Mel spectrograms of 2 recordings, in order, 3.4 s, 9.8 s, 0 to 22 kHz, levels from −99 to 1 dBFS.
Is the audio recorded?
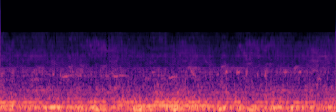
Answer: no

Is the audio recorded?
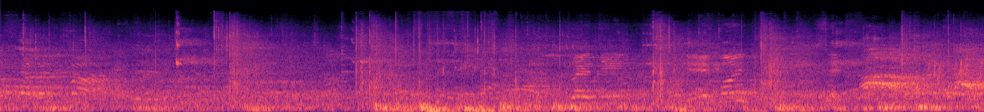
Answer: no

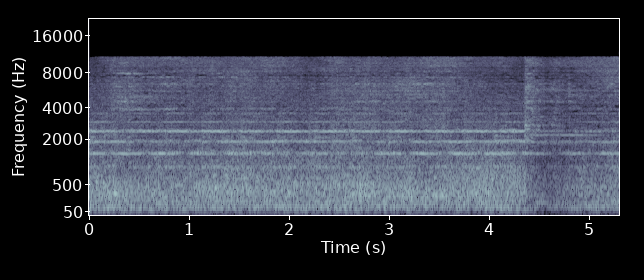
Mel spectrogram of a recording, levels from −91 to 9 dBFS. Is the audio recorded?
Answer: no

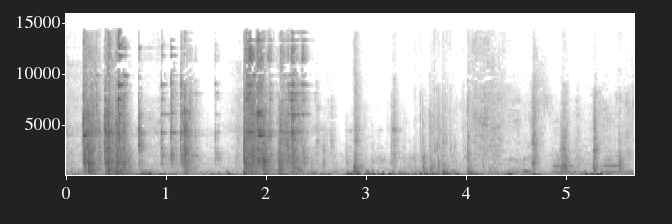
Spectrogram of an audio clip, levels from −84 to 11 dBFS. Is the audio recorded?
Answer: yes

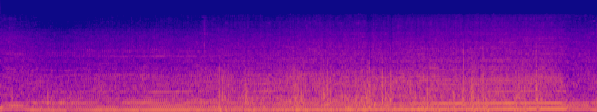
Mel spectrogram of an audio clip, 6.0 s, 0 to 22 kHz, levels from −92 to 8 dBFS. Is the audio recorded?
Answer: yes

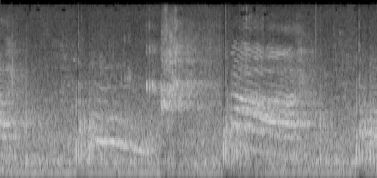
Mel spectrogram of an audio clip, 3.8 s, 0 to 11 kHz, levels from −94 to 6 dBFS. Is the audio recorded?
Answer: yes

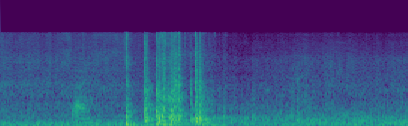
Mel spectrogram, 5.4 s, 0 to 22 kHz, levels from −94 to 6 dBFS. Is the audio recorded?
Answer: no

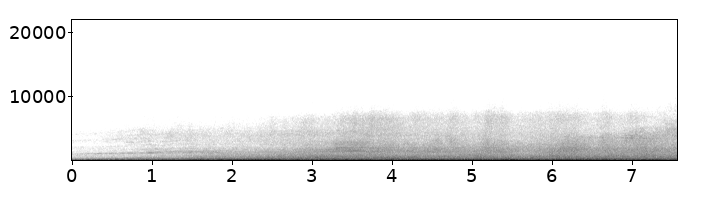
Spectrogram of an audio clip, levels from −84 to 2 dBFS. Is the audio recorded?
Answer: no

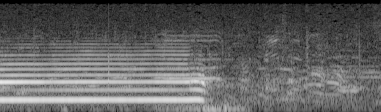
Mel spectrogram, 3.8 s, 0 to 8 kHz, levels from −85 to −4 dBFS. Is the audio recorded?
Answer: yes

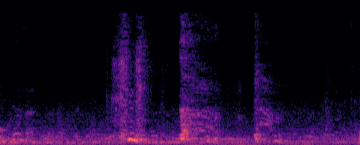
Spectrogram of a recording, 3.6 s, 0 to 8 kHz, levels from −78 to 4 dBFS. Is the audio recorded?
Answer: yes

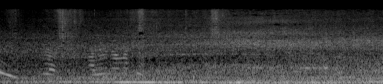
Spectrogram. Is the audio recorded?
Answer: yes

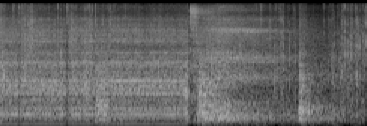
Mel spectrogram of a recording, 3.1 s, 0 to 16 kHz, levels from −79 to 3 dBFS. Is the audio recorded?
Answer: yes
